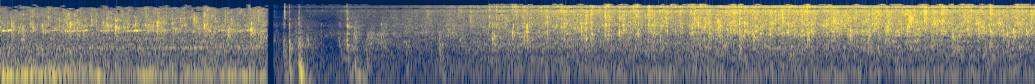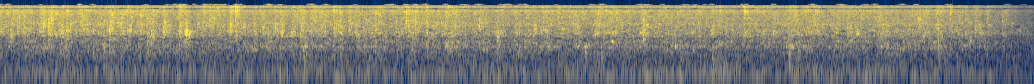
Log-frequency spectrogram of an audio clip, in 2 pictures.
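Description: Heavy rain pouring down, with water streaming off a roof edge, a steady hiss of falling water. It cuts off sharply about two seconds in, then builds back up and stays steady.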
